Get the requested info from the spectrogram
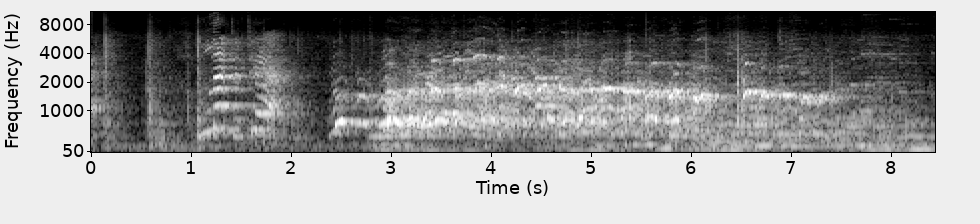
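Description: Children's voices on a stage: a voice calls out twice with sliding pitch, then about two and a half seconds in many children's voices rise together loudly and carry on for several seconds, fading near the end.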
